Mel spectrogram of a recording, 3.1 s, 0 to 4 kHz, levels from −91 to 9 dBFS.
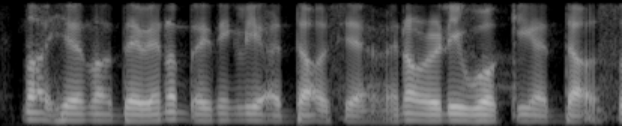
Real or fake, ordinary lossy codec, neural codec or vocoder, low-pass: fake; none; vocoder, 44.1 kHz, 128 mel bands every 512 samples, BigVGAN v2; 3.6 kHz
